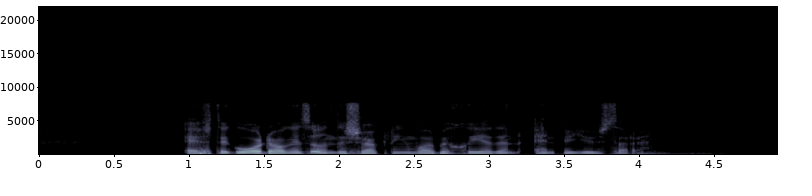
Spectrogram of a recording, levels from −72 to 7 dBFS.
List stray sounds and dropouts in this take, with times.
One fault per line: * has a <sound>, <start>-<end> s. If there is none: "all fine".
* has a dropout, 3.4-3.5 s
